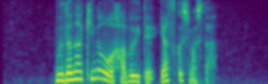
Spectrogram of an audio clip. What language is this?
Japanese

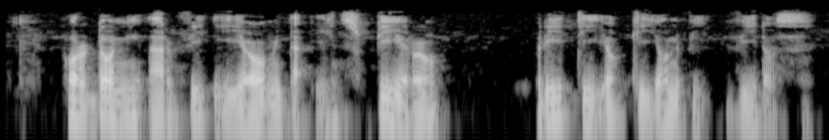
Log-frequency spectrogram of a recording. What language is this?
Esperanto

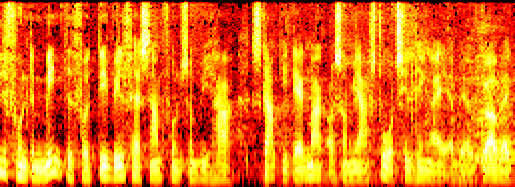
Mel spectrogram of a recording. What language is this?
Danish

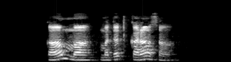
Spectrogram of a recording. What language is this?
Wadiyara Koli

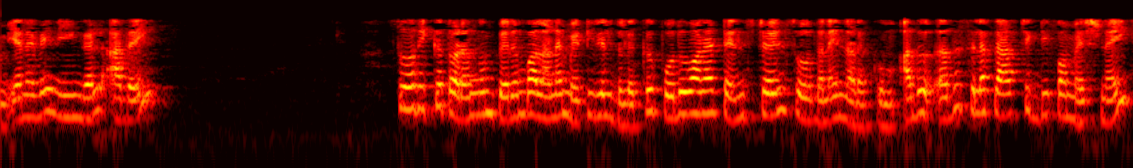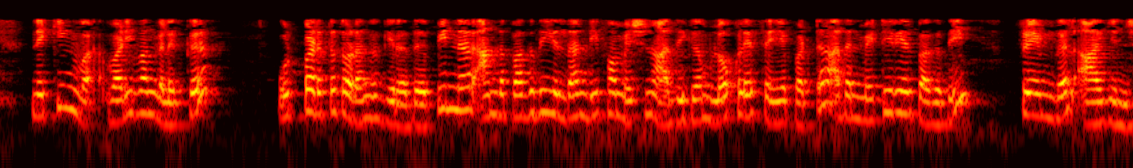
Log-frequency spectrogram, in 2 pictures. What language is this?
Tamil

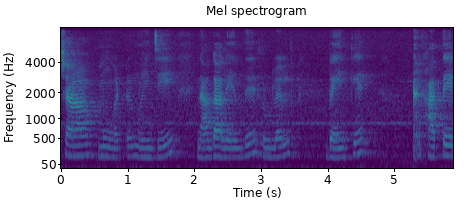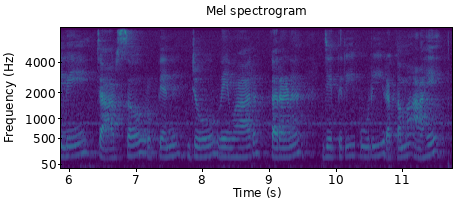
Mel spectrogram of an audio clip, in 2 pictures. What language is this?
Sindhi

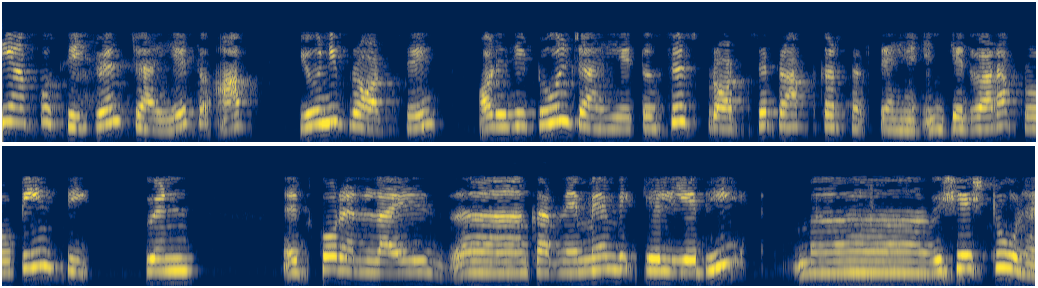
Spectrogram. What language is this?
Hindi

